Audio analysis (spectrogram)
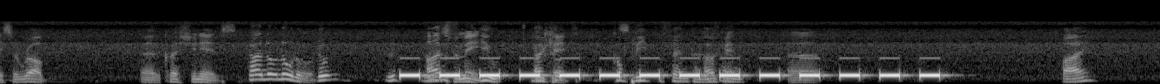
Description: Telephone call progress tone (single-tone plan, as in most of Europe), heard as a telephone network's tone, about 420 Hz, 0.2 s on and 0.2 s off. Congestion tone.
